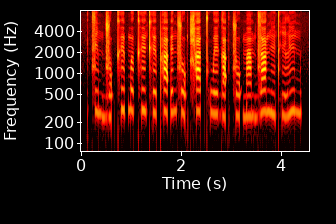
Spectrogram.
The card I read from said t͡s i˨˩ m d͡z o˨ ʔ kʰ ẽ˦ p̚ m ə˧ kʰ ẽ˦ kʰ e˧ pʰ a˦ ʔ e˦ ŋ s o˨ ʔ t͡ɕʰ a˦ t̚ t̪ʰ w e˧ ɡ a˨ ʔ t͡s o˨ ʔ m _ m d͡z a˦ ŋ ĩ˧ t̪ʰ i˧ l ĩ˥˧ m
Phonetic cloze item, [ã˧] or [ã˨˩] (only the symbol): ã˧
